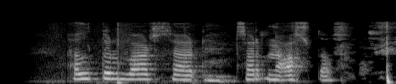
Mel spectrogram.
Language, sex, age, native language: Icelandic, male, 10, Icelandic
